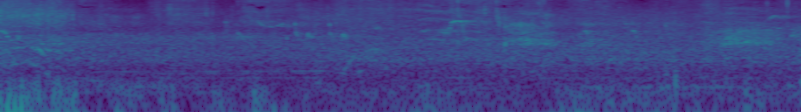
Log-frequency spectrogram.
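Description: Soft footsteps walking across a grass lawn over a low, steady outdoor background noise, with a few dull thumps at the start and one about two seconds in.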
